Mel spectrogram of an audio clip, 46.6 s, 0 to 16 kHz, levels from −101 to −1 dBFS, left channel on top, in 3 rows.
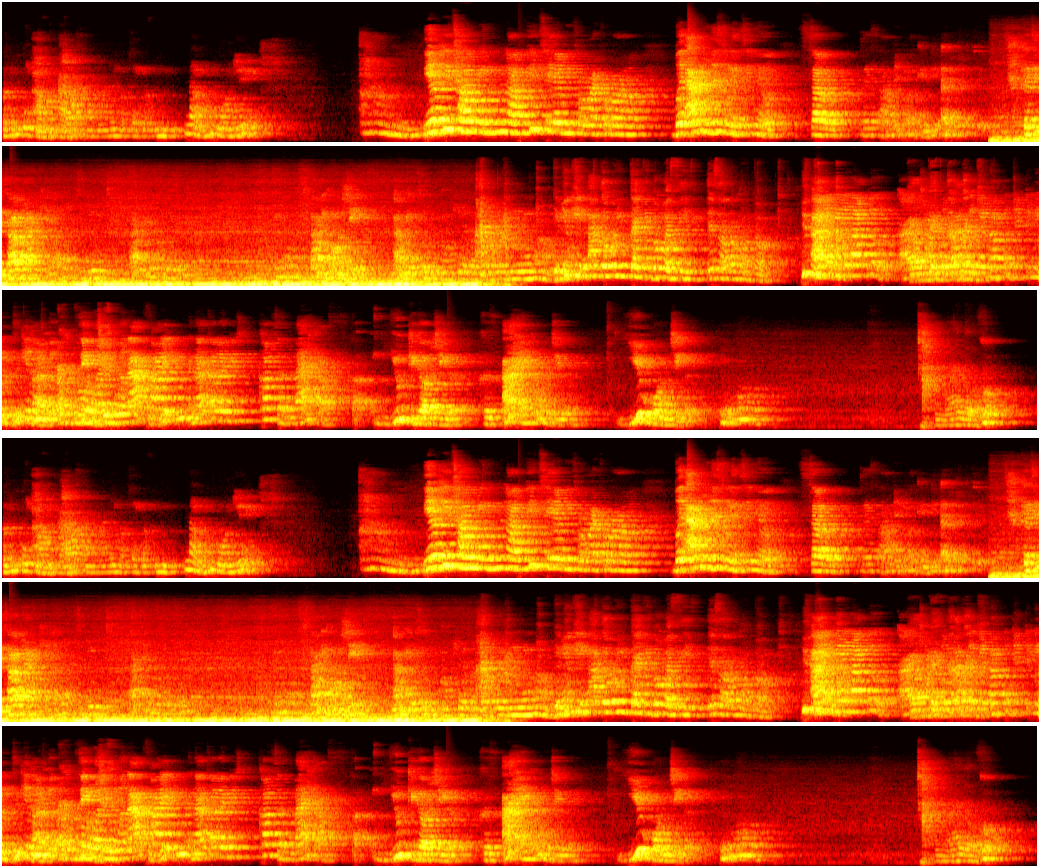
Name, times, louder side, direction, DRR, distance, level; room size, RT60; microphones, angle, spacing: voice 1, 0.0-3.7 16.3-17.5 18.8-19.0 19.3-19.4 20.6-20.9 21.4-24.4 31.0-31.8 33.3-34.0 41.9-42.5, right 2 dB, 35° right, -6 dB, 0.4 m, -29 dB
voice 2, 0.5-1.2 22.6-23.1 23.8-27.0 27.5-28.1 29.1-30.4 31.9-32.7 45.1-45.9, left 1 dB, 50° left, -3 dB, 0.6 m, -26 dB
voice 3, 5.3-9.5 10.0-11.6 12.1-12.6 12.8-14.3 15.1-16.4 17.5-18.4 19.6-21.0 21.4-22.0 27.7-31.9 32.3-33.6 33.9-34.6 34.9-36.0 36.3-37.9 38.3-39.7 40.4-41.4 41.8-42.3 44.9-45.1 45.8-45.9, equal, 65° right, -9 dB, 1.4 m, -24 dB
sound 1, 14.8-23.1, left 1 dB, 85° right, 1.4 m, -18 dB
3.1 x 2.1 x 3.1 m, 1.5 s
head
